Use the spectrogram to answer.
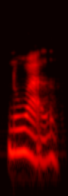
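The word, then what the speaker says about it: Noël: The trema stands between them and says, "No, you must pronounce both of us." Take the word for Christmas. Noel Noel.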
